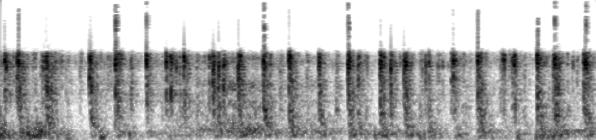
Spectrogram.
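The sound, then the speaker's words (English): Rapid, continuous typing on a keyboard while entering a name, a dense patter of sharp key clicks at an irregular rhythm, fairly loud, with no talking. “What were all the other keys that you were hitting?”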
